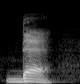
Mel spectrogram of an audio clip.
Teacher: lihat ujung lidah nempel ke pangkal gigi seri atas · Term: huruf dal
